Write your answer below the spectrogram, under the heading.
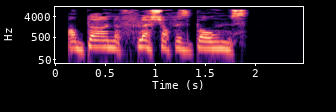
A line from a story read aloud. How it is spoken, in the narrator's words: Levi snarled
